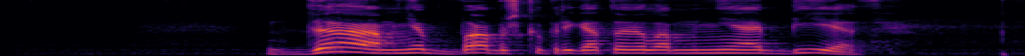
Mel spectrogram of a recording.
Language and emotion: Russian, positive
